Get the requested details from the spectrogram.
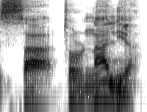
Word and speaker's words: Saturnalia: It can be traced from the Roman pagan festival called the Saturnalia. If you want to spell it, it's S-A-T-U-R-N-A-L-I-A, Saturnalia.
